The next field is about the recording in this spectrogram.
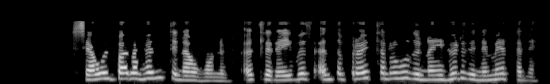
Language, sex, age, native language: Icelandic, female, 30-39, Icelandic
